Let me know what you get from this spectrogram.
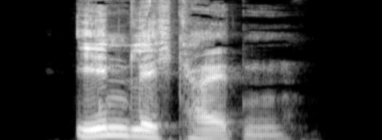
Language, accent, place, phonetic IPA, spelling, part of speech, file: German, Germany, Berlin, [ˈɛːnlɪçkaɪ̯tn̩], Ähnlichkeiten, noun, De-Ähnlichkeiten.ogg
- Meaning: plural of Ähnlichkeit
